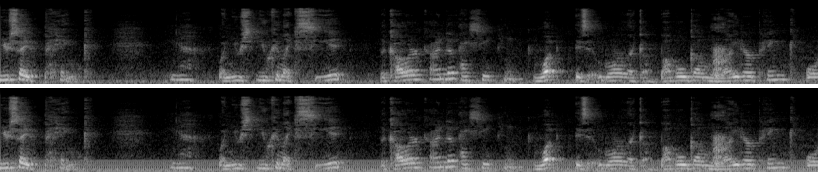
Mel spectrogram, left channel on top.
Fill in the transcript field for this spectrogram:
you say pink, Yeah, when you can like see it, the color kind of? I see pink. What, is it more like a bubblegum lighter pink,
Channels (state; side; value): noise; right; hum, 9 dB below the sound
